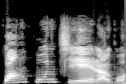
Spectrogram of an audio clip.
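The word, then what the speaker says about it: 光棍节: 중국에는 이 광군제가 있는데 이 광군은 중국어로 꽝꾼지에라고 하는데 발음이 이- 좋으신데요. 오. 뭐 튼 거 아니죠? 그러니까. 아니에요. 이거 나 실제로 중국 사람한테 물어봤어요. 발음 어떻게 하는지.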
